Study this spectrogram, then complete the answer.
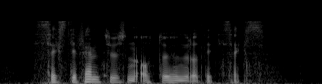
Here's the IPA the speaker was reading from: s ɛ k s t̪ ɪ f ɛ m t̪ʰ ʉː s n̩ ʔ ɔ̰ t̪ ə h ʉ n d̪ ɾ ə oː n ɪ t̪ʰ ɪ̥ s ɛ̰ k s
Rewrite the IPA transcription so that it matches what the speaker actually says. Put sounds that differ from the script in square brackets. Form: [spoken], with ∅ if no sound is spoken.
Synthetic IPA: s ɛ k s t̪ ɪ f ɛ m t̪ʰ ʉː s n̩ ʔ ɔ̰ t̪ ə h ʉ n d̪ ɾ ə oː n ɪ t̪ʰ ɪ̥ s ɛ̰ k s

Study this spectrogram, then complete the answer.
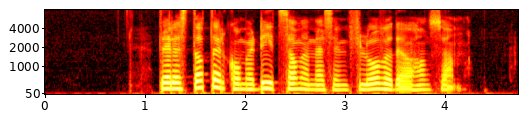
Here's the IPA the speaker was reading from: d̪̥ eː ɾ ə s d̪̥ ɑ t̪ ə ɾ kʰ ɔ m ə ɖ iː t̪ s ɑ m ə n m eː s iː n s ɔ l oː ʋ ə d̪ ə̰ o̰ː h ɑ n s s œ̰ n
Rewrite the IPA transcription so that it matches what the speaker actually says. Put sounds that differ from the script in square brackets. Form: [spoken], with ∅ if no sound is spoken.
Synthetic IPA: d̪̥ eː ɾ ə s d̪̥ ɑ t̪ ə ɾ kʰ ɔ m ə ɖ iː t̪ s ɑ m ə n m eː s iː n [f] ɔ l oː ʋ ə d̪ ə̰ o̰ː h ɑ n s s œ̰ n

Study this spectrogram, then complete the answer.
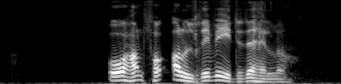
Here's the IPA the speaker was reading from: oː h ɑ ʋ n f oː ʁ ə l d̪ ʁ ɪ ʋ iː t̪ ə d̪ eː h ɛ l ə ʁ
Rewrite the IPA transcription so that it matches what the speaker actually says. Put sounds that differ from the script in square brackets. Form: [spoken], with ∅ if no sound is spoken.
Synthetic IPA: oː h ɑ [∅] n f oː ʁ [ɑ] l d̪ ʁ ɪ ʋ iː [d̪] ə d̪ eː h ɛ l ə ʁ

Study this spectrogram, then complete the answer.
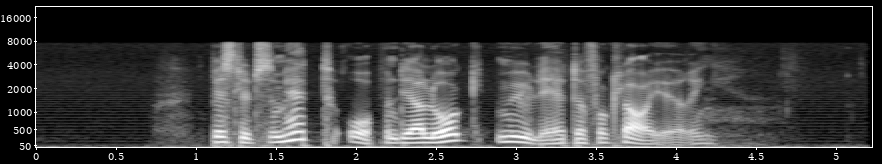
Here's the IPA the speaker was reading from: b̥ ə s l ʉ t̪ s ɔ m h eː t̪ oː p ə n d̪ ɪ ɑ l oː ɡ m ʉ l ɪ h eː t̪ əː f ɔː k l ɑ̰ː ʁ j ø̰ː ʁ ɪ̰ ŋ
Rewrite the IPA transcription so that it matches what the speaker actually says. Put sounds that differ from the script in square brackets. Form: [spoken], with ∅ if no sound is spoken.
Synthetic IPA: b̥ ə s l ʉ t̪ s ɔ m h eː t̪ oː p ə n d̪ ɪ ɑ l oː ɡ m [ʉː] l ɪ h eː t̪ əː f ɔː [kʰ] l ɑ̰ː ʁ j ø̰ː ʁ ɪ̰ ŋ

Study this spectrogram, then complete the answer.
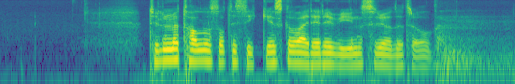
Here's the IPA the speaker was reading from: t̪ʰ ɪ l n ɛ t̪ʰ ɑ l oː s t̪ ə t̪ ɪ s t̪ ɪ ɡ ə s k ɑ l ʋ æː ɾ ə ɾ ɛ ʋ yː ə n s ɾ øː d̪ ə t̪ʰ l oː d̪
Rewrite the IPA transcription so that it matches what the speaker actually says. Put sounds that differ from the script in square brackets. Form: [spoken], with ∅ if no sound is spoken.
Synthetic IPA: t̪ʰ ɪ l [m] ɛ t̪ʰ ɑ l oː s t̪ [ɑ] t̪ ɪ s t̪ ɪ [k] ə s k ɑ l ʋ æː ɾ ə ɾ ɛ ʋ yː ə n s ɾ øː d̪ ə t̪ʰ [ɾ] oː d̪

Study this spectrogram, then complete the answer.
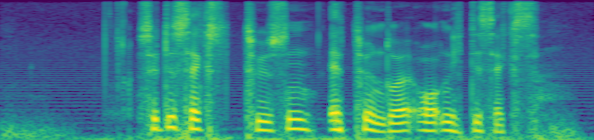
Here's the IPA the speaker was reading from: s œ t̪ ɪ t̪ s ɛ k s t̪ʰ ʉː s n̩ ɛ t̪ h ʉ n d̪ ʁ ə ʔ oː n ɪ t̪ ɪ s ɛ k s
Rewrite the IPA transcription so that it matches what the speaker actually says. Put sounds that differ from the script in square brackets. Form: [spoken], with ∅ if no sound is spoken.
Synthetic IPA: s œ t̪ ɪ [∅] s ɛ k s t̪ʰ ʉː s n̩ ɛ t̪ h ʉ n d̪ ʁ ə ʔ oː n ɪ t̪ ɪ s ɛ k s

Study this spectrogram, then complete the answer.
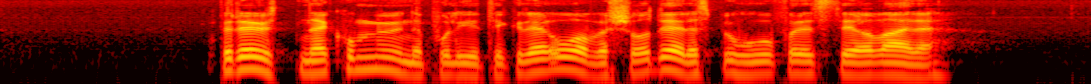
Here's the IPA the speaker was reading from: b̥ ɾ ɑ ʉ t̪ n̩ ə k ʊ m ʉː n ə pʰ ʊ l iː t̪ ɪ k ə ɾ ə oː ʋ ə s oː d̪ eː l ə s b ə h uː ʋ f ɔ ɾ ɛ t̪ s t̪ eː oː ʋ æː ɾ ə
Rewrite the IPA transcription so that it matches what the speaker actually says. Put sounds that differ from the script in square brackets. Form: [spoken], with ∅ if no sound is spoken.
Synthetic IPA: b̥ ɾ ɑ ʉ t̪ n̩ ə [kʰ] ʊ m ʉː n ə pʰ ʊ l iː t̪ ɪ k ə ɾ ə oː ʋ ə [ʃ] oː d̪ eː [ɾ] ə s b ə h uː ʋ f ɔ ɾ ɛ t̪ s t̪ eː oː ʋ æː ɾ ə

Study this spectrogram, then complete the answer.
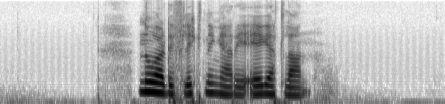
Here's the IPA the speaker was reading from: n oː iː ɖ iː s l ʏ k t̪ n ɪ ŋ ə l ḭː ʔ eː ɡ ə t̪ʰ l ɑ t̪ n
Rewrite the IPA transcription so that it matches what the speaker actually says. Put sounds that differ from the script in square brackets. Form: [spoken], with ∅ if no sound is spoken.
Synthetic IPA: n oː [æː] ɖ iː [f] l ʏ k t̪ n ɪ ŋ ə [ɾ] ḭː ʔ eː ɡ ə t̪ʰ l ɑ [∅] n

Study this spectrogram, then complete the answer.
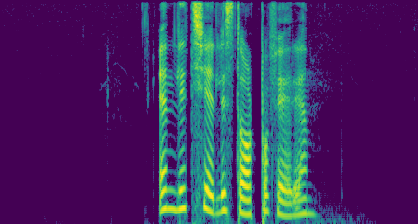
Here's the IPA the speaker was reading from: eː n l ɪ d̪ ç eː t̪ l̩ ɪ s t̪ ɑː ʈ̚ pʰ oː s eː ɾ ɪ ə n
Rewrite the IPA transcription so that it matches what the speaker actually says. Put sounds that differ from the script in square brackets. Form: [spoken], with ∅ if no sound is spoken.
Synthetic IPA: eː n l ɪ [t̪] ç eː [d̪] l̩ ɪ s t̪ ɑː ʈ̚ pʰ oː [f] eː ɾ ɪ ə n

